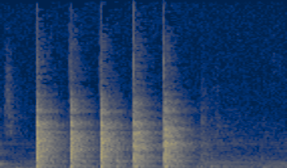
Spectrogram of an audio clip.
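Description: Tap test on a Strat-style electric guitar's middle single-coil pickup: a metal screwdriver taps the pickup five times, about four taps a second, heard loud through the amplifier. Each tap is sharp and dies away quickly. The loud response shows the selected pickup is switched on and working.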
